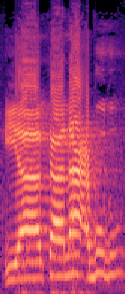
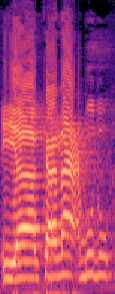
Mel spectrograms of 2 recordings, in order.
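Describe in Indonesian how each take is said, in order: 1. Bunyi y dalam iyyaka itu tunggal, dibaca pendek. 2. Bunyi y dalam iyyaka itu tunggal, dibaca pendek.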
